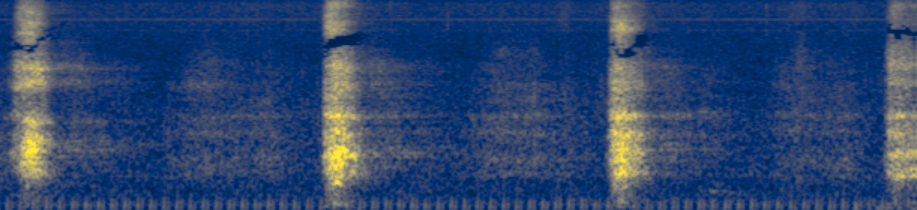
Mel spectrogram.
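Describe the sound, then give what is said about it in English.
A person breathes out onto their hands in four short, airy exhalations, evenly spaced about two seconds apart with near quiet between them, and no talk. “he says, when he had said this, he breathes on them. He goes,”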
